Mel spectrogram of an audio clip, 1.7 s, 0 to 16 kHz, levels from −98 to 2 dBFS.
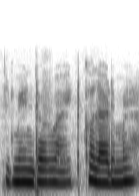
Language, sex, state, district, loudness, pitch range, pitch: Hindi, female, Jharkhand, Sahebganj, -13 LUFS, 185-200 Hz, 195 Hz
